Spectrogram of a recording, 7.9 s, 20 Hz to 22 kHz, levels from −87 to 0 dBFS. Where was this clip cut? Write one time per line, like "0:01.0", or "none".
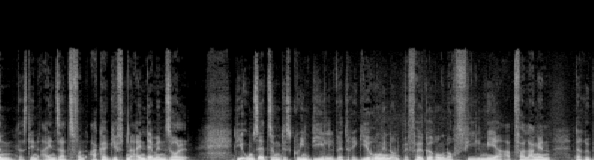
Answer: none

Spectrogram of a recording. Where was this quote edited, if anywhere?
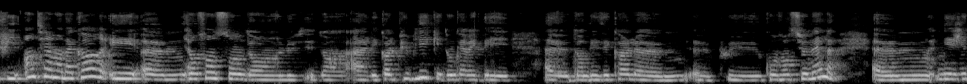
0:01.9
0:02.5
0:05.7

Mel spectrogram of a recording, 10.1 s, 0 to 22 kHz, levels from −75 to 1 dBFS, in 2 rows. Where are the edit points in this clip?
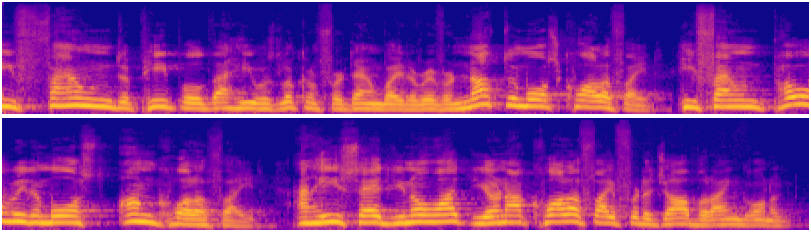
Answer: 0:04.2
0:06.7

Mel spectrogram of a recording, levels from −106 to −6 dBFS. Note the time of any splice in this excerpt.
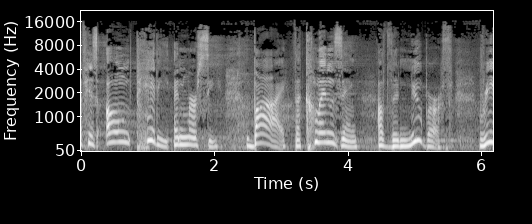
0:03.1
0:04.4

